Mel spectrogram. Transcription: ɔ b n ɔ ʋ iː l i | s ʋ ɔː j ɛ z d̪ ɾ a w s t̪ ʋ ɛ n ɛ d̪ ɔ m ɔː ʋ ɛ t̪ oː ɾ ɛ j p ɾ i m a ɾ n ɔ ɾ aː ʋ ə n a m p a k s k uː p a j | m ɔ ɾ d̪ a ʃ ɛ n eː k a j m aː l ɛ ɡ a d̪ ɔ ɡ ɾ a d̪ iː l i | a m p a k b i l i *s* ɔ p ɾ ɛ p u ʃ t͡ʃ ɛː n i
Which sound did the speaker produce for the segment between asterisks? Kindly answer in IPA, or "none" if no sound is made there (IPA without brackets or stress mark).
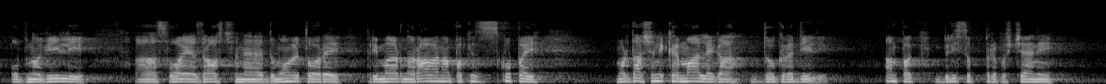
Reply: s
